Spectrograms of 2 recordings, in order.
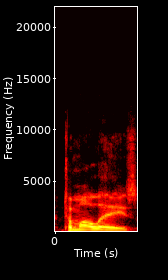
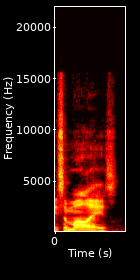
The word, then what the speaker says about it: tamales: how do you say tamales tamales you either say tamales which is the american way to say it or tamales i say tamales tamales which is a mixture of both you're like saying it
